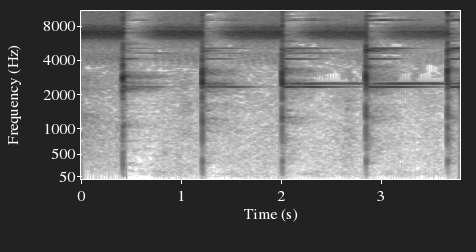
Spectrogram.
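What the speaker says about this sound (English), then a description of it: "I'm not hitting this really hard on the anvil" Hammer blows drive a shaft into a pipe resting on an anvil while a biochar crusher is being built: five evenly spaced, moderately loud metallic strikes, each ringing briefly with a bright tone, and no talking.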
